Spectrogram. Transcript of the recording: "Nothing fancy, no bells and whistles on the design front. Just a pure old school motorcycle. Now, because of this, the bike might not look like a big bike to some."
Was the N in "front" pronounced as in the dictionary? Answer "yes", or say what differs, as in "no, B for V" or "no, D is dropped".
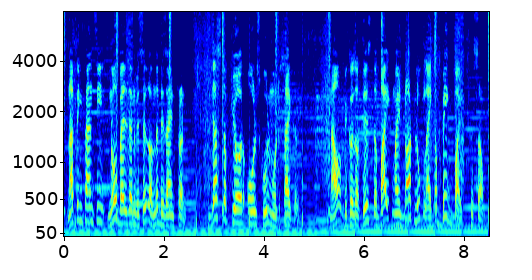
yes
